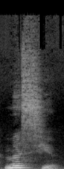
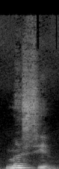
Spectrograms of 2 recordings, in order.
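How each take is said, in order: First: It sounds like 'muhsyuh' with rounded French vowels. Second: It sounds like 'muhsyuh' with rounded French vowels.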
